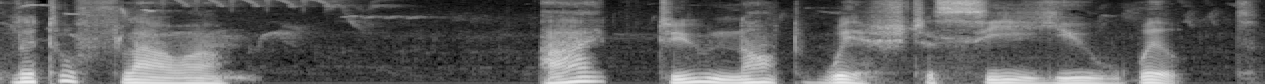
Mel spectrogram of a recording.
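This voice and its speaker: A man playing an aloof, stern yet secretly tender Fae king in a roleplay audio drama, speaking formally and deliberately with long pauses. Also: fairly low pitch, lively intonation, dark tone, breathy edge, dry recording, heavily acted. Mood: gentle, resigned.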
